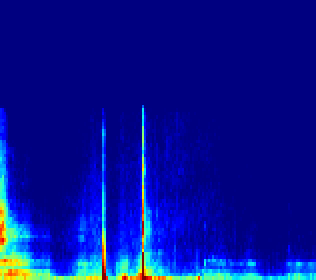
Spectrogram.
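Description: A golf club thumps into sand and sprays it.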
